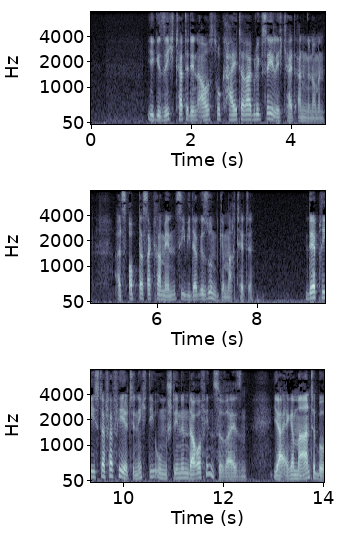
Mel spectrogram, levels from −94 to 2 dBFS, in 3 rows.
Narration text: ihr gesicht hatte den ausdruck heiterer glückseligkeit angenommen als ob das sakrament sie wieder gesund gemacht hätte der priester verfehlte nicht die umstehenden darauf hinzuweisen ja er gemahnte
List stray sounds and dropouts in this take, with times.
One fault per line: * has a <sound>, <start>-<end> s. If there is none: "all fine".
all fine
